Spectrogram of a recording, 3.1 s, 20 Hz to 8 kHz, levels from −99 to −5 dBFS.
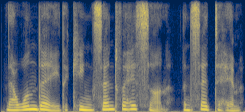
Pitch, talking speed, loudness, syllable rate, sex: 205 Hz, 255 wpm, -17 LUFS, 5.1 syllables/s, female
